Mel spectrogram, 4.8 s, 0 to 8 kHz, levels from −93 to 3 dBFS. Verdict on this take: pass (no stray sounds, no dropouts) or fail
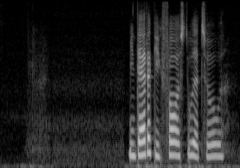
pass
